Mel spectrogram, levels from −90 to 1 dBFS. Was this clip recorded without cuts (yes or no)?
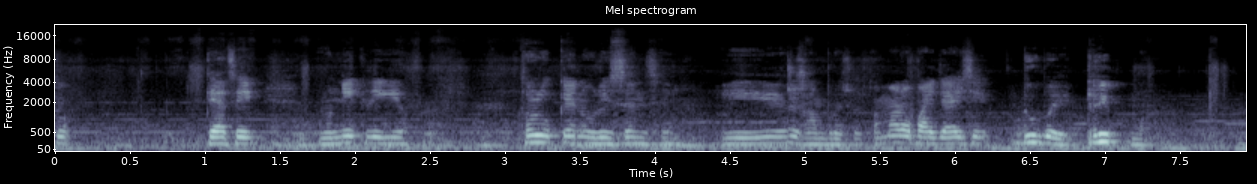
no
